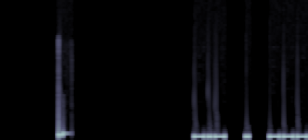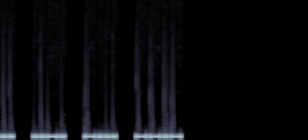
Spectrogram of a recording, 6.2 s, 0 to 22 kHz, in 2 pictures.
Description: Morse code, heard as a keyed tone, about 36 wpm, spaced as for 25 wpm, 700 Hz. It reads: KE8FBQ
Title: USA Call Signs - 6 Characters - 2x Character Spacing - 35wpm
